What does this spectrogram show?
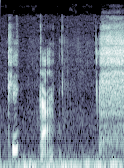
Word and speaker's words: KitKat: Por ejemplo, nosotros en español diremos WhatsApp, Facebook, McDonald's, Colgate, Palmolive, Cheetos o incluso KitKat, sin pronunciar la T final, KitKat, que es la chocolatina.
